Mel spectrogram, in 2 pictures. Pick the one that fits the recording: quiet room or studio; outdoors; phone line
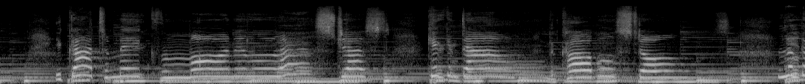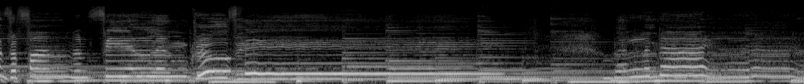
outdoors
